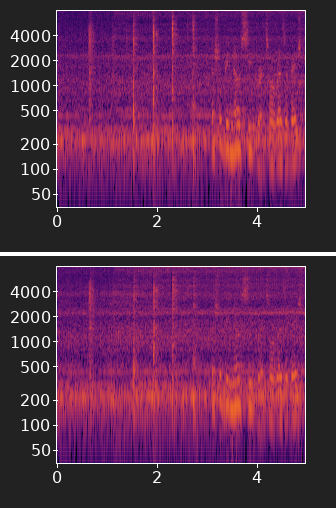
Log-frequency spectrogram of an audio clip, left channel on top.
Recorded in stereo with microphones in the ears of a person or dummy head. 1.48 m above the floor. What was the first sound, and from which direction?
Footsteps, 30° left (ahead or behind).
